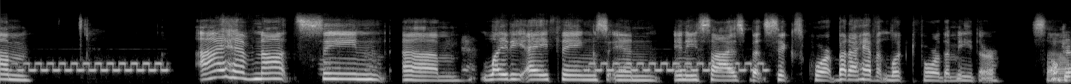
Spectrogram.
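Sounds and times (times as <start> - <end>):
speech: 0.0 - 0.4, 2.0 - 10.6
phone ringing with a warbling electronic trill: 0.0 - 1.7, 5.8 - 7.8.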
